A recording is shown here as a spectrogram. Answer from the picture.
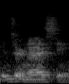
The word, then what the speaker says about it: internecine: I do not think I pronounced that correctly. The kind of warfare where you kill your friends too. Interceding, interceding, internecine, internecine. Damn, first time saying that and not reading.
